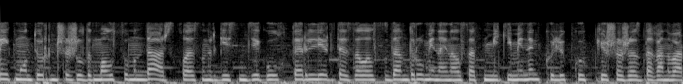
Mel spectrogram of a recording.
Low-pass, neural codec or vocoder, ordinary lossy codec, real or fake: 7.2 kHz; none; none; real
